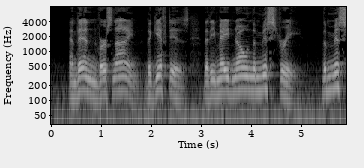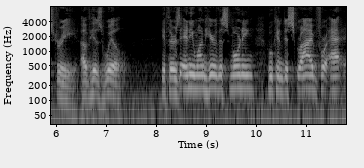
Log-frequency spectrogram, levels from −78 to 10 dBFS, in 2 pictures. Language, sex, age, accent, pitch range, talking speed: English, male, 60-79, American, 140-165 Hz, 145 wpm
